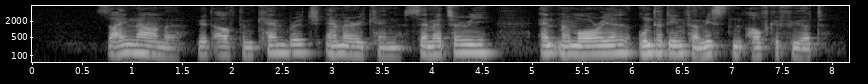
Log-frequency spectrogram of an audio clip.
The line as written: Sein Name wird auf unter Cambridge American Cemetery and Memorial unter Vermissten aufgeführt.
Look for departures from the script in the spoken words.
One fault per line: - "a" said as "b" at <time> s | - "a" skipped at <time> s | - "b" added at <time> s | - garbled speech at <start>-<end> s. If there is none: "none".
- "unter" said as "dem" at 2.1 s
- "den" added at 6.3 s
